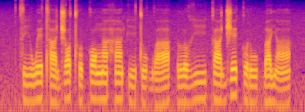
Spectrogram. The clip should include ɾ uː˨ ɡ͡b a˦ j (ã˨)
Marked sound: incorrect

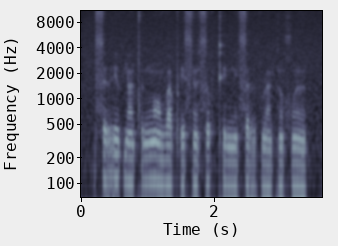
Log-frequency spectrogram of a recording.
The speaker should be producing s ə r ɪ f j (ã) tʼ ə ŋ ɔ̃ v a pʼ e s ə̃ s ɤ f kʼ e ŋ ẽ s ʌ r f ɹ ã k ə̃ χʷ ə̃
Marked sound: correct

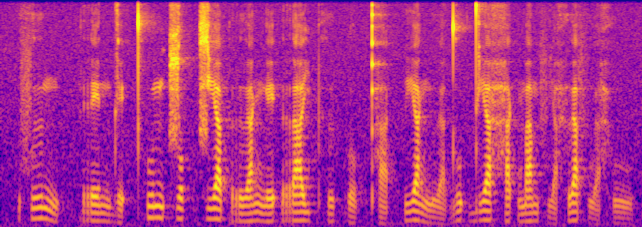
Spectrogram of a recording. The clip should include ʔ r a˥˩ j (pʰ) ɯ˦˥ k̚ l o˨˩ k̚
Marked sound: correct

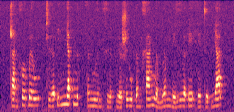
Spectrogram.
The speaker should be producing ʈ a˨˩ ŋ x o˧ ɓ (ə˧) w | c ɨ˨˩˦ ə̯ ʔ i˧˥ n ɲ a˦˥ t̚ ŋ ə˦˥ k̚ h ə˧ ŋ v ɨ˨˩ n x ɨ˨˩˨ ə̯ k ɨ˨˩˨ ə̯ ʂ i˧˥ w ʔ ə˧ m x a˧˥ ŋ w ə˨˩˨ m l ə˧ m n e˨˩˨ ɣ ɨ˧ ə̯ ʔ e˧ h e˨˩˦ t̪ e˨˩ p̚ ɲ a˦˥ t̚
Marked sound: correct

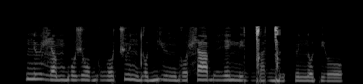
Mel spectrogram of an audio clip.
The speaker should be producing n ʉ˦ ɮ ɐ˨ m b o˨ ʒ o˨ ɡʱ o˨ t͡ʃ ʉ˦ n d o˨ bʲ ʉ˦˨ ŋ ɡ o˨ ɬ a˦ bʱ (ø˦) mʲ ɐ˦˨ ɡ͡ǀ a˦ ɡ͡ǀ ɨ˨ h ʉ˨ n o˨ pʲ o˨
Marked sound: incorrect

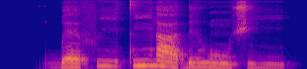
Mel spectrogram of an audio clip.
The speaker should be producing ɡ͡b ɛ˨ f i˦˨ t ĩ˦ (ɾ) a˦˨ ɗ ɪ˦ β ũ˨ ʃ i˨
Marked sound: correct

